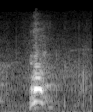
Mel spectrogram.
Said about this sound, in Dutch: Je hoort een beetje een, een hond blaffen. Pas op, waakhond.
